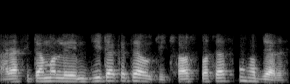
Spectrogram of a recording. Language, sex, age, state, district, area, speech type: Odia, male, 18-30, Odisha, Kendrapara, urban, conversation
